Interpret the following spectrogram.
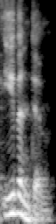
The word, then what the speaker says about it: Evendim: And I think if I remember right, where Aragorn's walking, he's right above Lake Evendim. Am I pronouncing that right?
